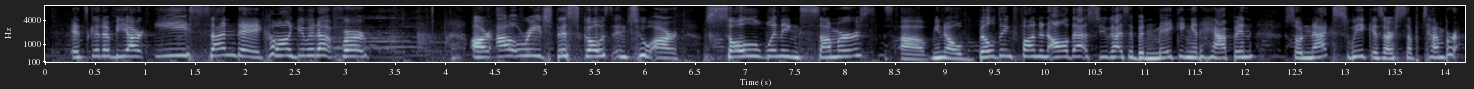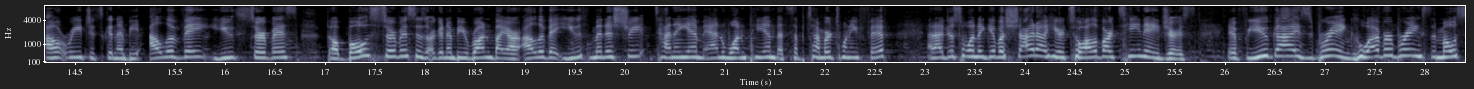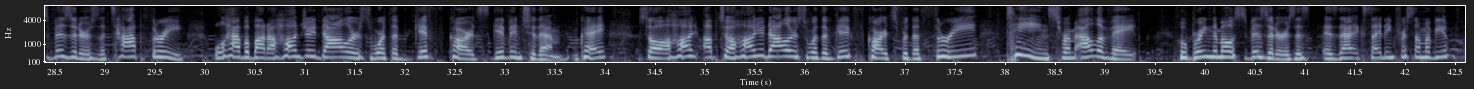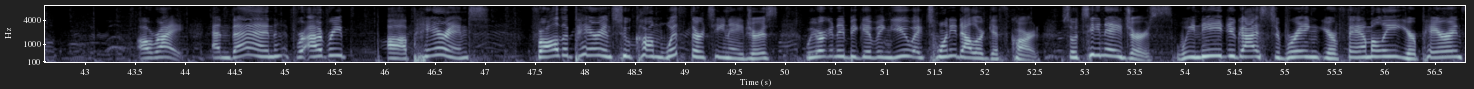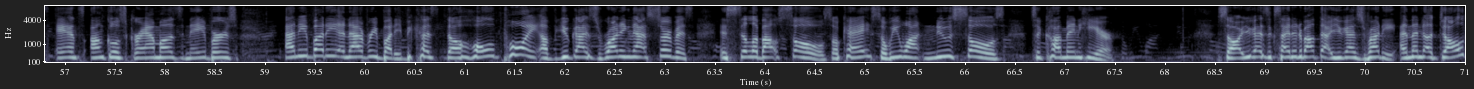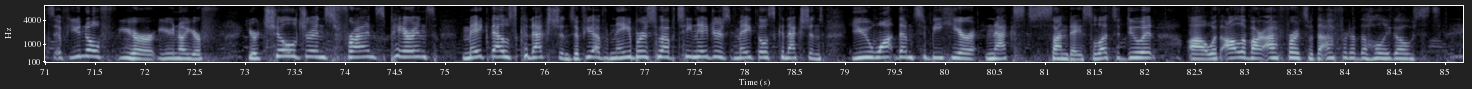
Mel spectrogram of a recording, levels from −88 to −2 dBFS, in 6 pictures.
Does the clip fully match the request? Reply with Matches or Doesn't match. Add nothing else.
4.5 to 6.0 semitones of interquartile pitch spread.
Doesn't match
